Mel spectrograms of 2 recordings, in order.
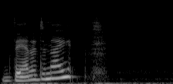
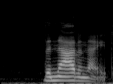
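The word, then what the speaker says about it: vanadinite: This is vanadonite. Venadanite. That's how you pronounce it.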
